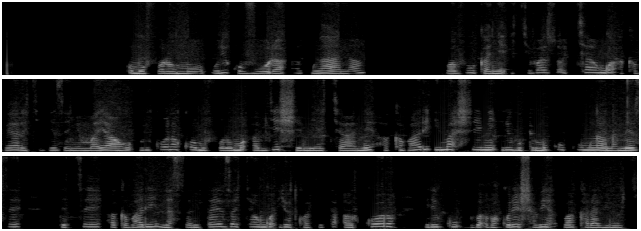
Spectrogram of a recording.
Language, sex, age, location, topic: Kinyarwanda, female, 18-24, Kigali, health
